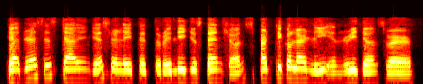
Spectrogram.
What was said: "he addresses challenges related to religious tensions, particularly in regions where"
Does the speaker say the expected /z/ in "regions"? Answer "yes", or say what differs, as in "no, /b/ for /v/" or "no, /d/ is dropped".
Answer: no, /s/ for /z/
